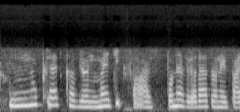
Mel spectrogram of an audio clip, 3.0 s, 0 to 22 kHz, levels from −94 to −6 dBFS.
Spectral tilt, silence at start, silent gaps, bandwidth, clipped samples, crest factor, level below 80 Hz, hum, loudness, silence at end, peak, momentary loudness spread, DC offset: -8.5 dB/octave; 0 s; none; 17 kHz; under 0.1%; 14 dB; -62 dBFS; none; -22 LUFS; 0 s; -8 dBFS; 5 LU; under 0.1%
